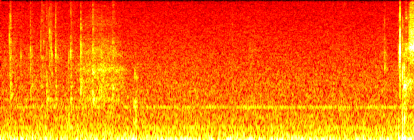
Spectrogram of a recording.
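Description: Faint keyboard typing as an administrator user ID and password are entered, a short scatter of soft key clicks early on, then quiet, with a sharper click near the end.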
